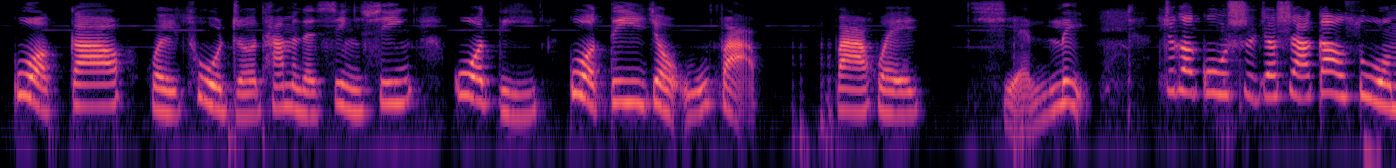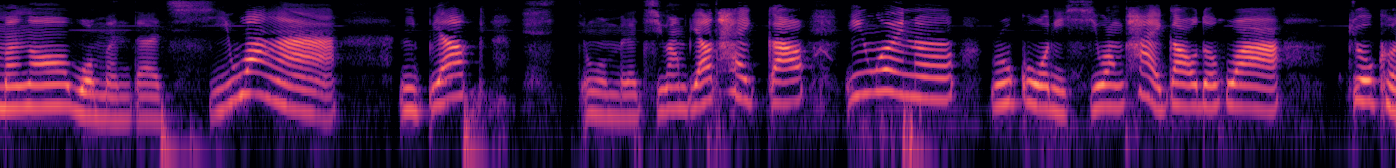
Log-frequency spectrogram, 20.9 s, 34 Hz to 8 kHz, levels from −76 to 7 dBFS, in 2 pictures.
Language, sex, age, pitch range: Chinese, male, 20-39, 225-320 Hz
